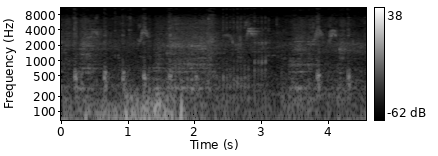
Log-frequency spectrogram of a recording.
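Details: Ring-tailed lemurs at Tierpark Ströhen calling: short, bright, upward-curving cries repeat irregularly over a low rumble of background noise, with fainter lower tones beneath.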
